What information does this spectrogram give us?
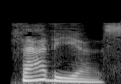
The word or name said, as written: Thaddeus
